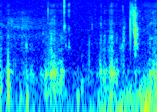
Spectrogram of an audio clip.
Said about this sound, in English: I definitely love the snap on it. Is it really a snap? Well, we use snap for the podcast. I know it's a crunch. I know it's a crunch, but...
